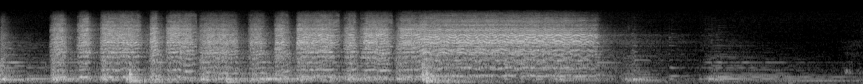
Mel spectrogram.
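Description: Comparsa instrumental passage: several kazoos buzzing the melody together over Spanish guitars, with sharp drum strokes. The kazoos and drums stop about six seconds in, leaving the guitars playing much more quietly.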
